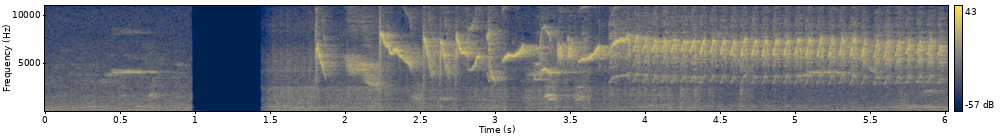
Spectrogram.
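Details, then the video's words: Sogon, or Sunda minivet, singing a song filled with white-eye trills (pleci ngecir) in competition style: a short silence, a burst of sharp high whistles, then a sustained, rapid, even, high-pitched trill running to the end. "suara sogon isian pleci ngecir"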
